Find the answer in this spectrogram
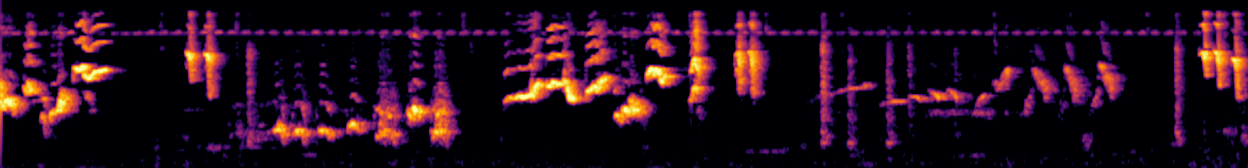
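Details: Lure song of white-rumped shama for a caged bird that is off song; varied whistles, buzzy high strokes and lower warbled notes, loud opening phrases giving way to softer twittering near the end.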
